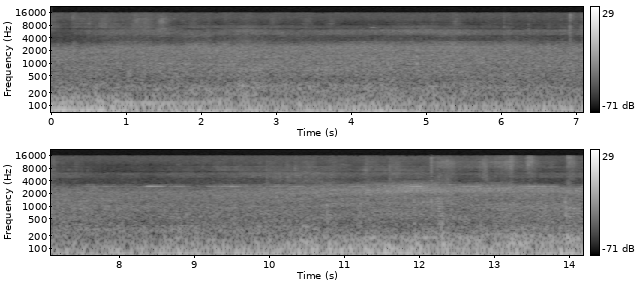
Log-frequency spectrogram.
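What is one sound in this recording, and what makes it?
A car door handle clicks as it is pulled.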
